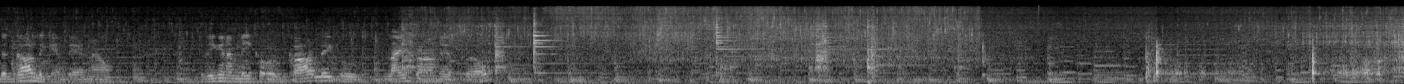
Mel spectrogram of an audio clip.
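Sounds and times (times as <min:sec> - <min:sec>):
onions sizzling in hot oil: 0:00.0 - 0:14.0
metal ladle knocking pot: 0:04.0 - 0:05.8, 0:07.1 - 0:10.0, 0:11.4 - 0:12.2, 0:13.0 - 0:14.0.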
